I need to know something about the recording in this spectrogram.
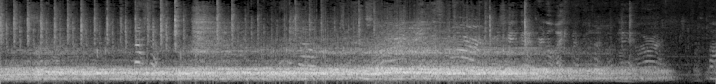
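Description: A loud, sustained din from a group of children's voices, mixed with many short sharp taps or clicks, fading out over the last couple of seconds.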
